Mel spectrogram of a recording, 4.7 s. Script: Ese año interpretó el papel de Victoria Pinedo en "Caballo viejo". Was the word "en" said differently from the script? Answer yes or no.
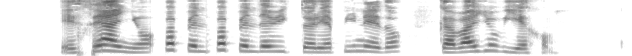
yes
